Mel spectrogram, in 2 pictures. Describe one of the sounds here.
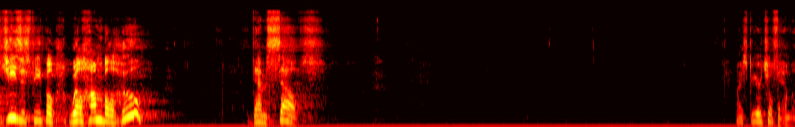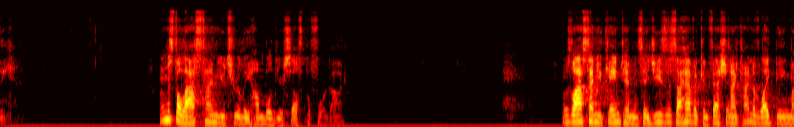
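A middle-aged man speaks with animation through a microphone, pausing often.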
